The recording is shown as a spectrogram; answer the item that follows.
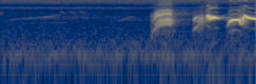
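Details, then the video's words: Sooty-headed bulbul (kutilang) song used to lure birds: a short bubbly phrase of quick, liquid chirping notes rising and falling, with a steady high hiss in the background. "KICAUAN KUTILANG PIKAT SIJABRIG"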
